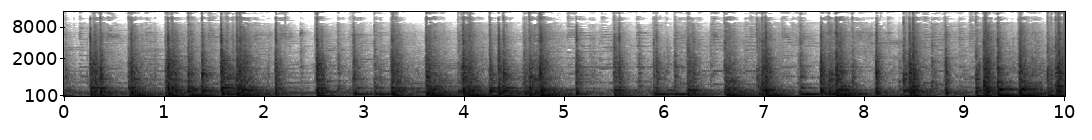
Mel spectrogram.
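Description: A group of djembes played together by hand in a quick, steady rhythm. Deep bass strokes are mixed with sharp, high slaps.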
